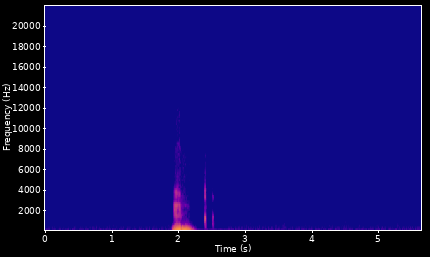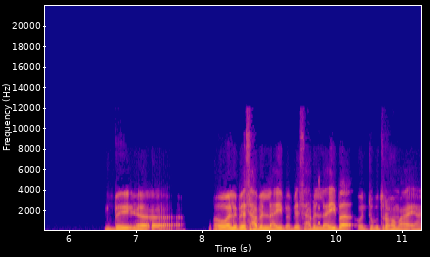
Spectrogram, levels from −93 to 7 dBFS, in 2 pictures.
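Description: At 9.74 to 9.76 s the speech is interrupted by a corrupt frame decoded event. A short run of a few compressed frames reached the decoder with flipped bits, and it played them as if they were intact. The misread gains and codes put energy in the wrong frequency bands for roughly 20 ms, heard as a chirp, squeak, blip or burst of noise. The burst peaks at about -10 dBFS.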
